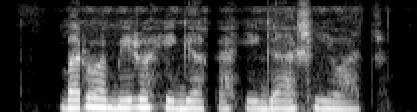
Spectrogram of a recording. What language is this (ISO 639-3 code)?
luo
